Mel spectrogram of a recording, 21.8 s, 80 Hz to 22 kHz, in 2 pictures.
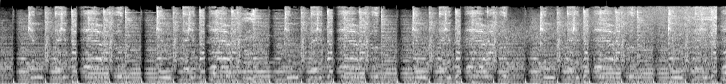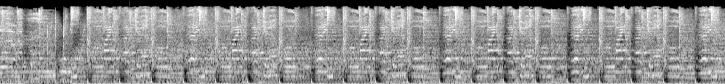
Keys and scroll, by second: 3.0 Escape, 7.2 Escape.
